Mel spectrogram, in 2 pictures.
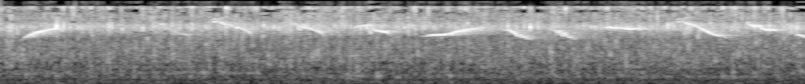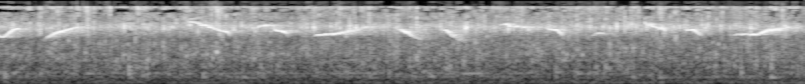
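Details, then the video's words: White-eye (pleci) singing for other birds to copy: bright, rapid high-pitched warble of short slurred whistles, continuous over the whole stretch. "Masteran pleci malas bunyi"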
